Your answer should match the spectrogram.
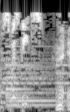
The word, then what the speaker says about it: Swizz Beatz: Swizz Beatz? Is that how you pronounce it? Am I right? – Way to go. Swizz Beatz.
